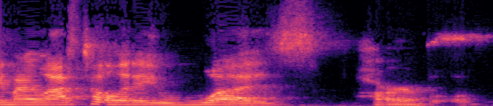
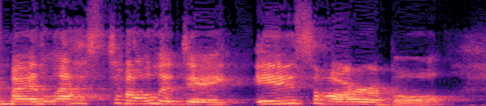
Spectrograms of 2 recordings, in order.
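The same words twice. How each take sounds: First: "was" set apart, sentence falling at the end; stress on WAS. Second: "is" picked out, sentence rising at the end; stress on IS. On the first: Teacher corrects to past tense, stressed "was". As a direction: give weight to "was" as the correction. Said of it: "you wanna say". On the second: Teacher quotes the sentence before correcting it, stressed "is". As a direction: quote it back with weight on "is". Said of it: "I'm just gonna correct one thing". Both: Shown as a demonstration.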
